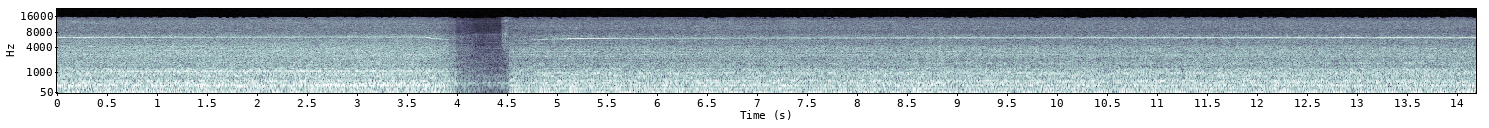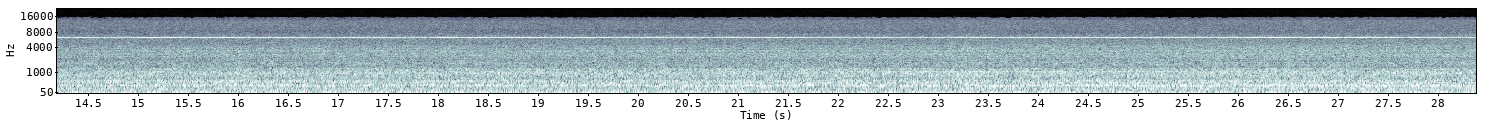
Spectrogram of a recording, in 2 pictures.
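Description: A truck engine drones steadily with a low rumble.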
